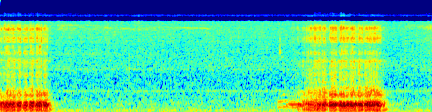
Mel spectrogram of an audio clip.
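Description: A sleeping Labrador Retriever snores, with two rough, rasping breaths separated by a quiet pause.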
